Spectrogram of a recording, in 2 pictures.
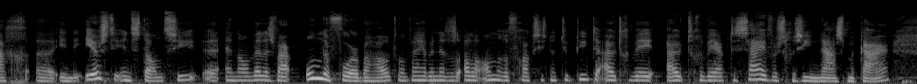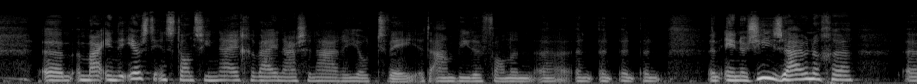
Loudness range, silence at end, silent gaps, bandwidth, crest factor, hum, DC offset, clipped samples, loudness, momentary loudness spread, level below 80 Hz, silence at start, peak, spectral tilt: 6 LU; 0 s; none; 13 kHz; 18 dB; none; under 0.1%; under 0.1%; -29 LUFS; 12 LU; -54 dBFS; 0 s; -12 dBFS; -5.5 dB/octave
